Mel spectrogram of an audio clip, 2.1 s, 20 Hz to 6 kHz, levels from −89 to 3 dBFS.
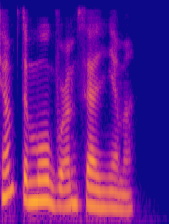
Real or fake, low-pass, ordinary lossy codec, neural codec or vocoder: fake; 5.4 kHz; AAC, 48 kbps; codec, 16 kHz, about 1 kbps, DyCAST, with the encoder's durations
